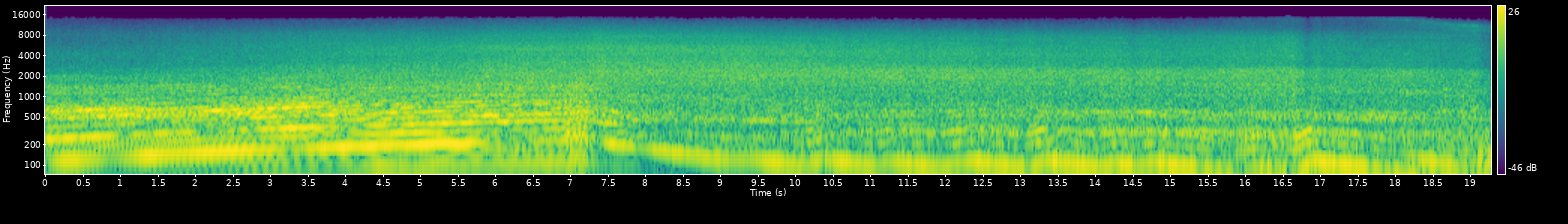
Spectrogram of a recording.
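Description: Nissan 200SX S14a's turbocharged SR20DET four-cylinder, breathing through an Apexi induction kit and a 3-inch Apex exhaust, making a loud full-throttle pull on a chassis dyno: the revs climb steadily for about seven seconds, then the pitch drops sharply. It runs on at lower revs with a wavering rise and fall.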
